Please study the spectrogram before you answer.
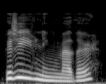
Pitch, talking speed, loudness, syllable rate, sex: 220 Hz, 170 wpm, -14 LUFS, 6.8 syllables/s, female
